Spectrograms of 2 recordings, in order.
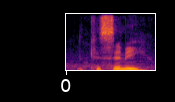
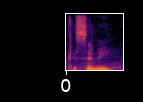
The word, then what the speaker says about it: Kissimmee: It's actually Kissimmee, I think is how it's pronounced. Kissimmee.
